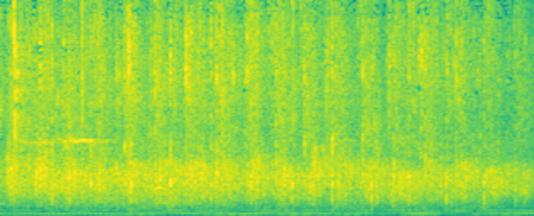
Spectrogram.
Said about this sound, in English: Thank you so much for bringing those different aspects to the table. Yeah, let's give them a round of applause.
